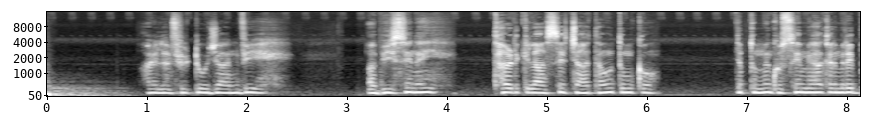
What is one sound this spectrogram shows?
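A young man speaks tenderly and with emotion, close by.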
